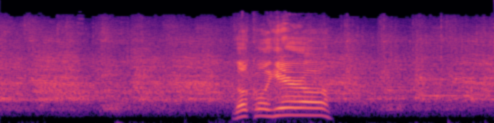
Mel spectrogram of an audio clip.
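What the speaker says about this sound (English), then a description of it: "Crowd cheering" Crowd at a Brazilian jiu-jitsu match cheering and murmuring steadily in the background while a commentator speaks over it, with one loud rising shout from the crowd partway through.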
